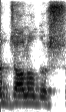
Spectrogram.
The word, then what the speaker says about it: জলদস্যু: মানে অ নাই কিন্তু যখনই জলের সাথে তোমরা ভাই দশ্যু লাগাও তখন চিন্তা করো তো তুমি কি উচ্চারণ করো জলদস্যু না জলদস্যু বলো তুমি কি উচ্চারণ করো জলদস্যু না জলদস্যু তুমি উচ্চারণ করো জলদস্যু তাহলে ওকার আছে কনসেপ্টটা কি ক্লিয়ার তাহলে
